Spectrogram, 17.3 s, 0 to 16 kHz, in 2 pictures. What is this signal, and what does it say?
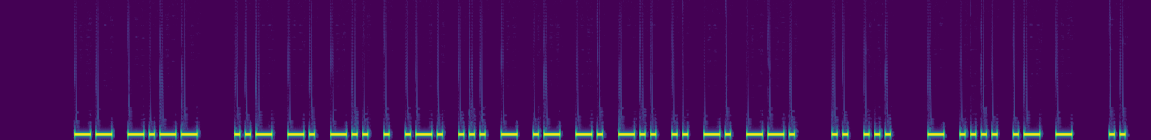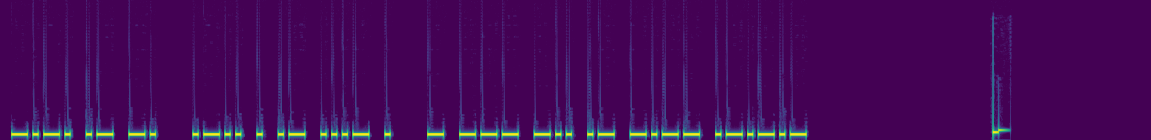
Morse code, heard as a keyed tone, about 32 wpm, 700 Hz. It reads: MY UNDERSTANDING IS THAT I CAN LEAVE TODAY.
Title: Sentences from Top 1000 Words - Review Part 3 - 30wpm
